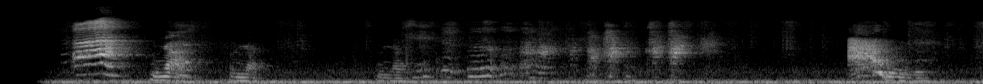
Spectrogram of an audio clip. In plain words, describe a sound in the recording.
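A baby squeals and babbles loudly close by.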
